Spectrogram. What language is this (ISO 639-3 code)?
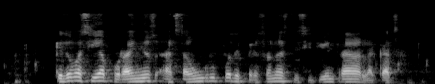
spa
